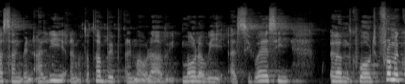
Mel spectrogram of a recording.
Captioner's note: speaks in a foreign language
